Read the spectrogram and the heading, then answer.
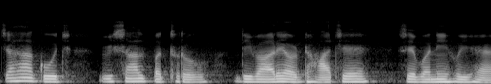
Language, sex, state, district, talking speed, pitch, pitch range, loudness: Hindi, male, Jharkhand, Palamu, 135 wpm, 125 Hz, 120-135 Hz, -17 LUFS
